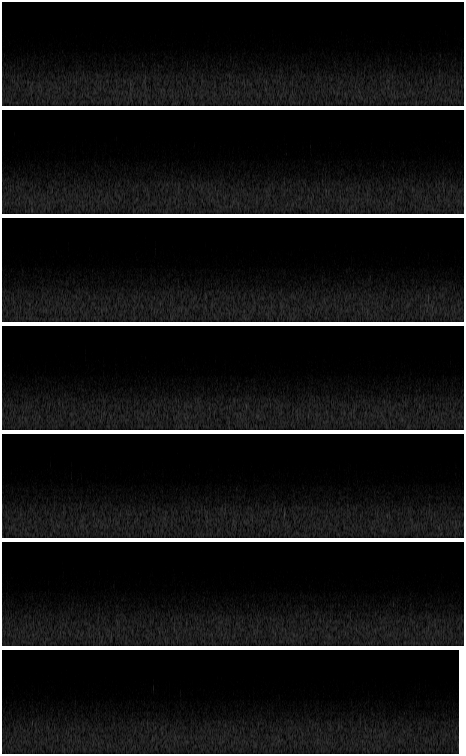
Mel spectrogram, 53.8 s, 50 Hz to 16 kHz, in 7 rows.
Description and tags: Waterfall stream from distance
Waterfall in Entlebuch, Swiss Alps. Recorded with a zoom h1
stream, flow, field-recording, mountains, waterfall, switzerland, water, entlebuch, woods, splash, cascade, luzern, alps, alpine, nature, europe, forest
